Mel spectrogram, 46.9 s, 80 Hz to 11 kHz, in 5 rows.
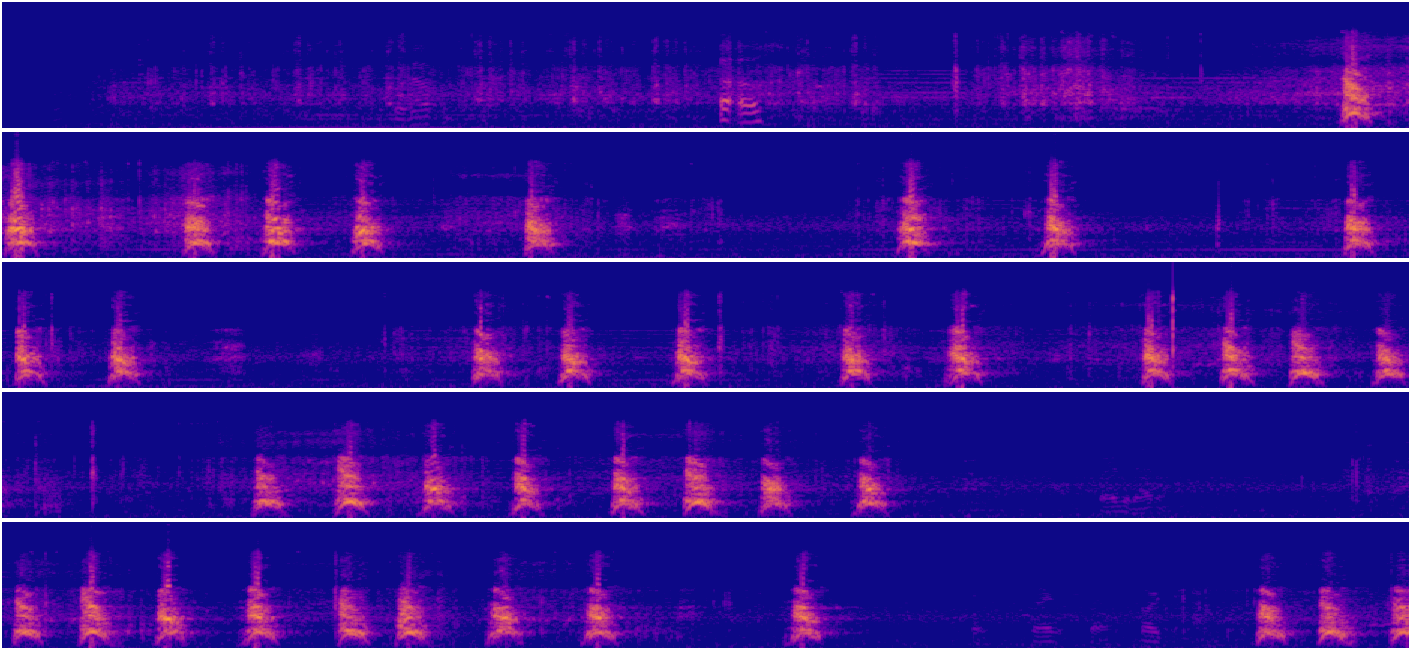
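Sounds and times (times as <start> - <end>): dog barking: 10.6 - 12.0, 12.9 - 13.2, 15.4 - 15.7, 16.4 - 16.7, 18.4 - 19.8, 21.9 - 23.6, 24.4 - 25.4, 26.4 - 28.2, 29.8 - 34.1, 37.6 - 41.7, 42.8 - 43.2, 45.9 - 46.9.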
